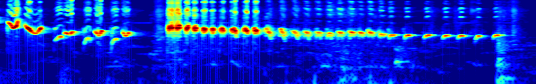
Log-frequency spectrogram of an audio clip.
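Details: Greater green leafbird singing to provoke a rival to fight: a few swooping whistles lead into a long, rapid train of repeated clear notes that gradually fall in pitch.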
